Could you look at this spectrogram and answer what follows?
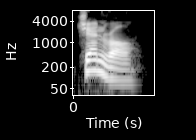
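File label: "general", American English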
